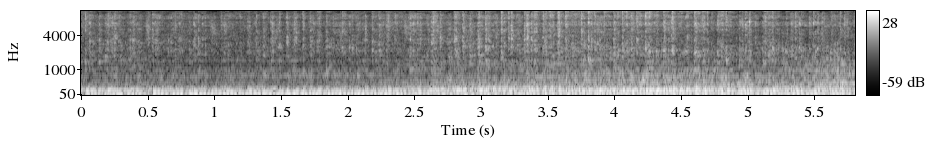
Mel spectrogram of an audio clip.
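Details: Nissan S15 running after finishing installs (oil cooler/relocator kit with gauge, exhaust not yet finished): steady low drone, even beat, no knocking or misfire as it settles; runs fine, though a rear main oil leak and hard starting appear afterward.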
